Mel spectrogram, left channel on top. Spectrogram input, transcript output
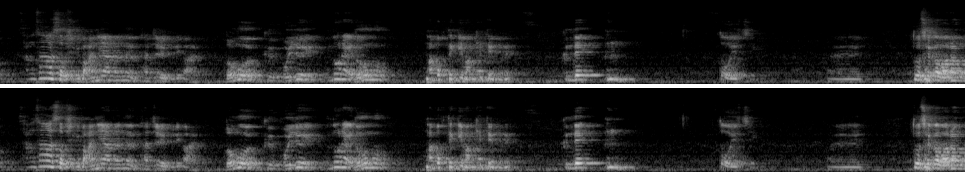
상상할 수 없이 많이 하면은 관절에 무리가 가요. 너무 그 볼륨이 운동량이 너무 반복된 게 많기 때문에. 근데 또 있지. 또 제가 말한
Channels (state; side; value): normal; both; correlation 0.70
